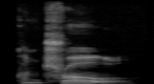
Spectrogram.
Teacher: With control, the stress is on the last syllable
